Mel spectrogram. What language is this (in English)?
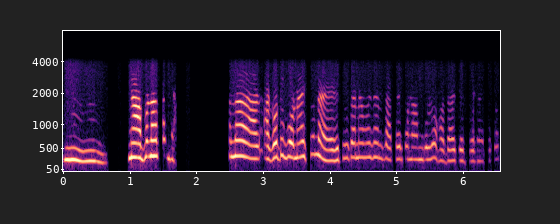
Assamese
